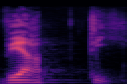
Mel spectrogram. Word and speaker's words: vyapti: He brings in a term called vyapti.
